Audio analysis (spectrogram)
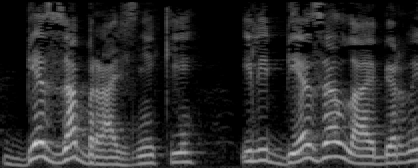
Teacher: Перед гласным звуком ясно слышится «з», и никакой ошибки сделать нельзя.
